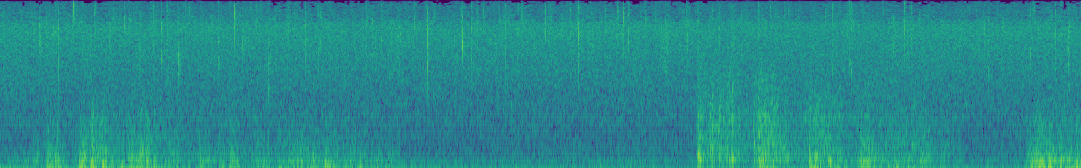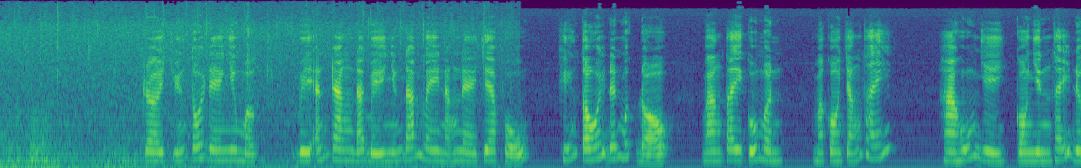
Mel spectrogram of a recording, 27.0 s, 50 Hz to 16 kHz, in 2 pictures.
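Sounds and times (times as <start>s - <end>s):
thunder rumbling and booming: 0.0s - 8.0s, 8.6s - 19.8s
heavy rain pouring: 0.0s - 20.1s
speech: 15.4s - 24.7s, 25.3s - 27.0s.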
